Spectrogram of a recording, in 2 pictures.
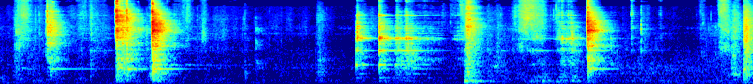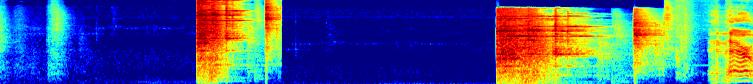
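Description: A half-inch Pittsburgh wrench is strained to breaking: two loud, harsh bursts of metallic stress and snapping, the second longer and ending abruptly, after scattered quieter clinks and clanks of the tool being set up.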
